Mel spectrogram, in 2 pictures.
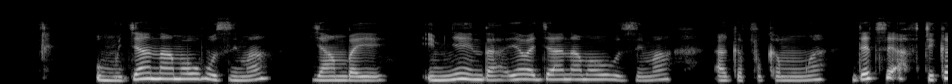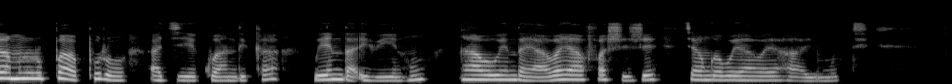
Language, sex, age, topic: Kinyarwanda, female, 18-24, health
